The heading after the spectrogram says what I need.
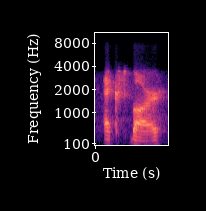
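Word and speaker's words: x̄: To find the mean, pronounced x bar, x with a little bar over it, of a set of observations, add their values and divide by the number of observations.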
